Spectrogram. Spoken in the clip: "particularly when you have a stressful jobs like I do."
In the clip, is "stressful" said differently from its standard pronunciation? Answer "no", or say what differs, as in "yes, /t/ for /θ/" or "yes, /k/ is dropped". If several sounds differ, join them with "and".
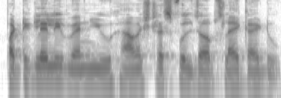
no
